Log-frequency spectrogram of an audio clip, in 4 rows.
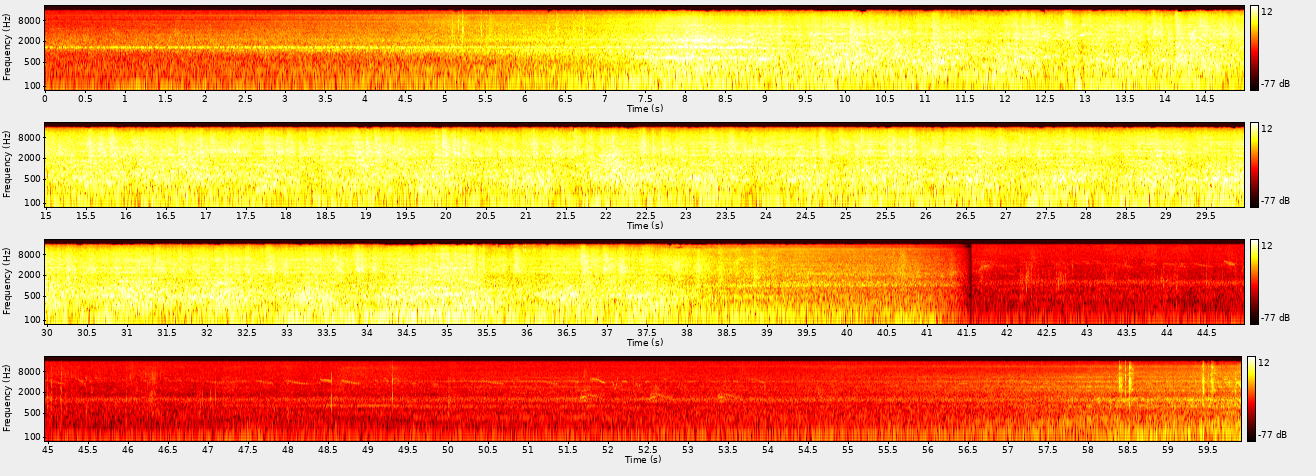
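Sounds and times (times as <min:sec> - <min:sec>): train whine: 0:00.0 - 0:41.6, 0:42.2 - 0:59.9
wagons clattering over rail joints: 0:05.1 - 0:39.2.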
